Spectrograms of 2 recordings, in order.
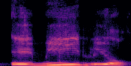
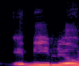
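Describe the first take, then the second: First: "Emilio" drawn out, the "mi" lengthened; slow syllable-by-syllable. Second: Said in the usual way. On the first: Shown as a demonstration. Teacher presenting "Emilio" as an example, slowly by syllables. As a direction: sound out "Emilio" slowly for the class. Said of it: "E, una sílaba". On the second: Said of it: "no tiene ningún acento".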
